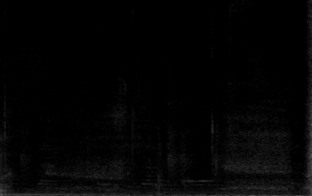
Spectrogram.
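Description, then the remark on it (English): Heavy, labored breathing: a series of ragged, noisy breaths and sniffs over about three seconds, someone struggling to catch their breath. “Again, breathing issues.”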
